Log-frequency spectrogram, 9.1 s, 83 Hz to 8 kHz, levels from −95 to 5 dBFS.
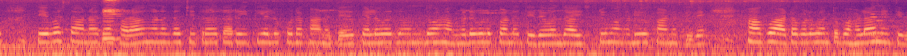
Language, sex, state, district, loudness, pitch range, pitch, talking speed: Kannada, female, Karnataka, Mysore, -17 LUFS, 245-260 Hz, 255 Hz, 120 wpm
